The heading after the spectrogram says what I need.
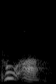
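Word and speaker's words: Puah: on top and stuff, hey oftentimes meant that this is an ah sound at the end of the word. Like to spell the name pu'ah.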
